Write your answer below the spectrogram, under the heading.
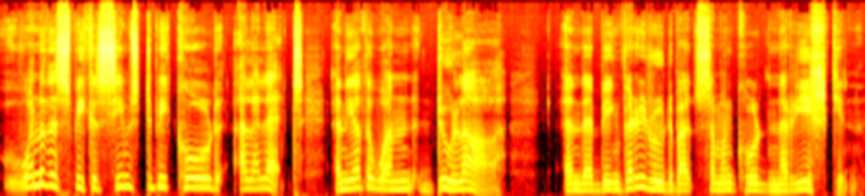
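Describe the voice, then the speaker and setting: A man voicing an English woman language scholar explaining a translation calmly over a phone line. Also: fairly high pitch, normal speed, creaky, no echo, studio quality, pitched above the performer's own voice.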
